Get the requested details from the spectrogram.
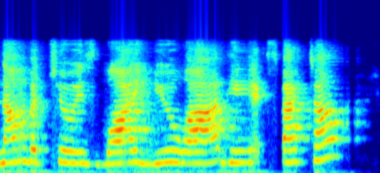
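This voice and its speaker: The voice is raised and projected. Its tone comes across bright and sharp. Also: woman. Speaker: business coach. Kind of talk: webinar presentation. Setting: online webinar. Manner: hesitant with many fillers.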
